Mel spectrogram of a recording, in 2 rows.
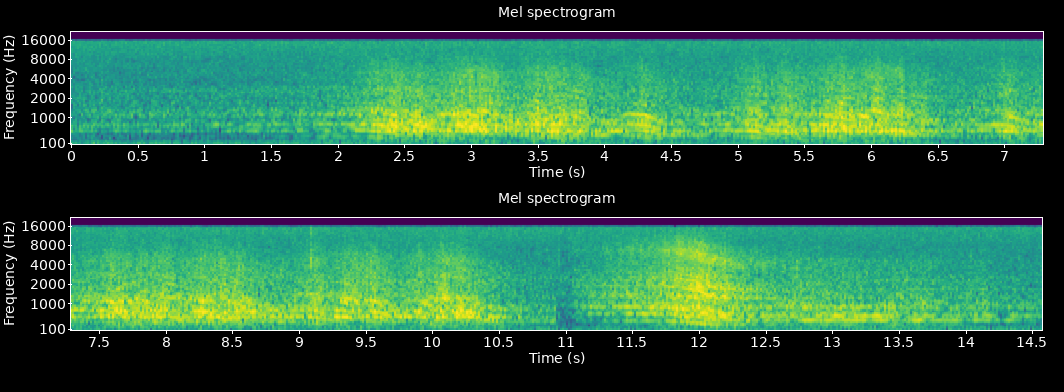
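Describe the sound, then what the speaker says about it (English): Race cars in the Hardee's 300 at Darlington scream past heading into turn four, a pack of engines rising and falling in pitch as they fly by, with another loud pass near the end over steady crowd-like background noise. "Cool little flyby there as the cars were heading into turn number 4."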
